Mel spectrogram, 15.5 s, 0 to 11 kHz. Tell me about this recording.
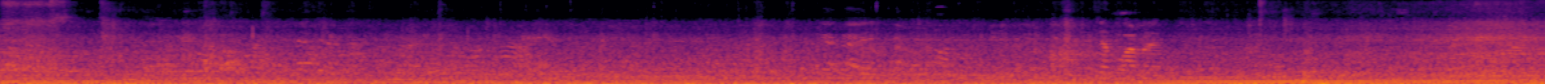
walking in the Traditional Market, Sony PCM D50 + Soundman OKM II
